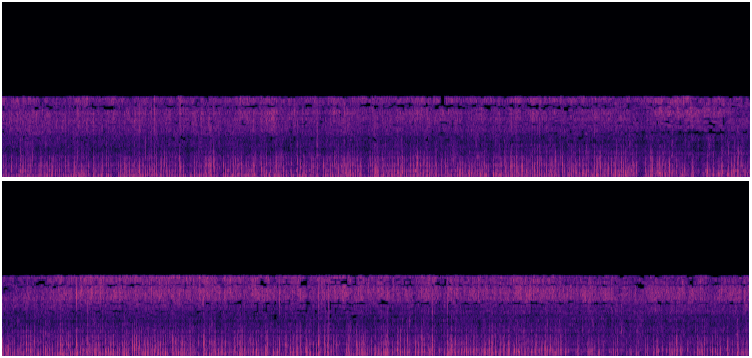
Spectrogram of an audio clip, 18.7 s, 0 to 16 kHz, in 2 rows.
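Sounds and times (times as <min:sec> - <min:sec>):
coffee percolating: 0:00.0 - 0:18.6
pops and gurgles of percolating coffee: 0:00.0 - 0:18.6.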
